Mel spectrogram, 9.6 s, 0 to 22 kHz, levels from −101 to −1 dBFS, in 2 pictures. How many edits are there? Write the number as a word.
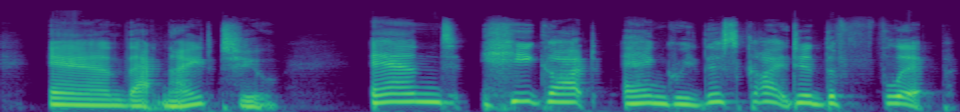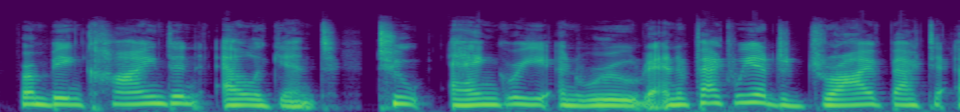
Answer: six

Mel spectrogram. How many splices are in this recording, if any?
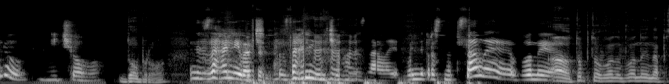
zero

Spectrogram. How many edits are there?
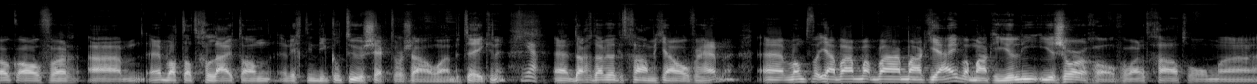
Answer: one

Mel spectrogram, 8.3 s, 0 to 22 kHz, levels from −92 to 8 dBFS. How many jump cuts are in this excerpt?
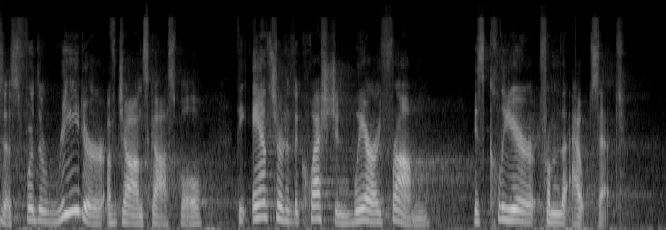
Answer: one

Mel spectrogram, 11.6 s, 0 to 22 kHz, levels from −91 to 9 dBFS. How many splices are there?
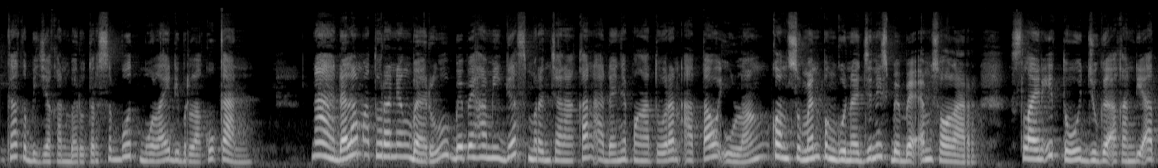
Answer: three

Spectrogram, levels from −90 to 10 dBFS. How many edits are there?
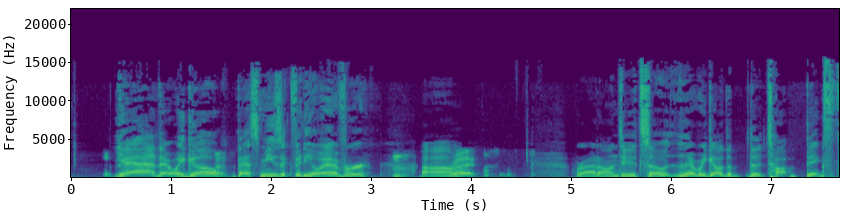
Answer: one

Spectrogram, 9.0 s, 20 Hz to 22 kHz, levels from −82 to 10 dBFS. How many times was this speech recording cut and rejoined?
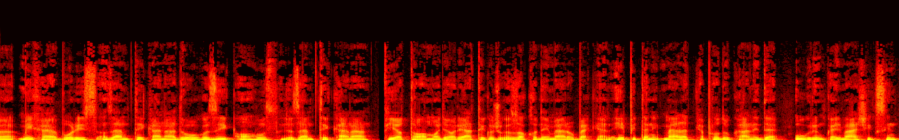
three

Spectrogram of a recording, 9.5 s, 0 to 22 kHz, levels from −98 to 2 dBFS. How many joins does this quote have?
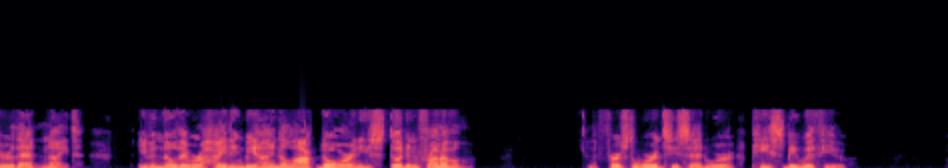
one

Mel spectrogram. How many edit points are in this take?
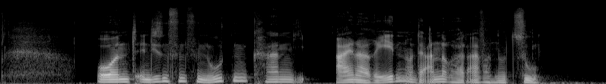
zero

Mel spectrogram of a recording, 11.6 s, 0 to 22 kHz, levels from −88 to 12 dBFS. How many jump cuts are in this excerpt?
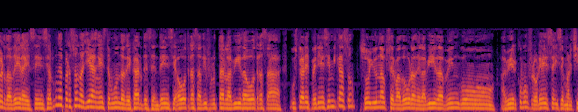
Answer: three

